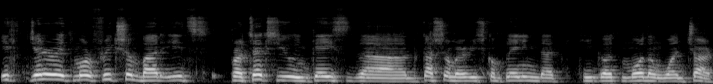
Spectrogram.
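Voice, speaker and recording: With a Spanish accent and hardly any pauses, a man speaks at a high pitch in a dark, mellow tone with ordinary pitch variation. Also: moderate pace. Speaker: online business coach; presenter. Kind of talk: screen-recorded tutorial; tutorial. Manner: halting, many fillers and restarts.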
